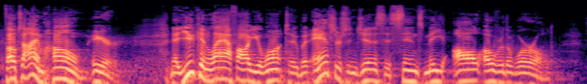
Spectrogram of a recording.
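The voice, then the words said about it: Strong rural Southern American accent. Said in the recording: “I don't have to apologize for my accent ... sounding like this ... Those folks thought Gomer Pyle had come to town ... did you really say reckon?”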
